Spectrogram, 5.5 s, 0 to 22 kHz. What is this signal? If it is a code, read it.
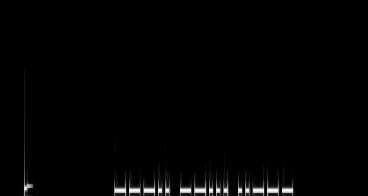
Morse code, heard as a keyed tone, about 22 wpm, 700 Hz. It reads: 872
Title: Common Cut Numbers - 3-Digit 22wpm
